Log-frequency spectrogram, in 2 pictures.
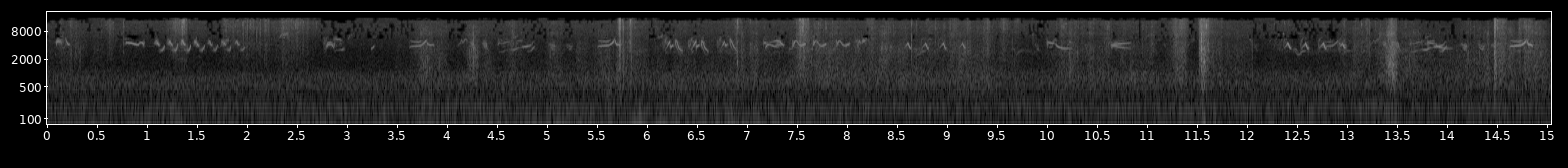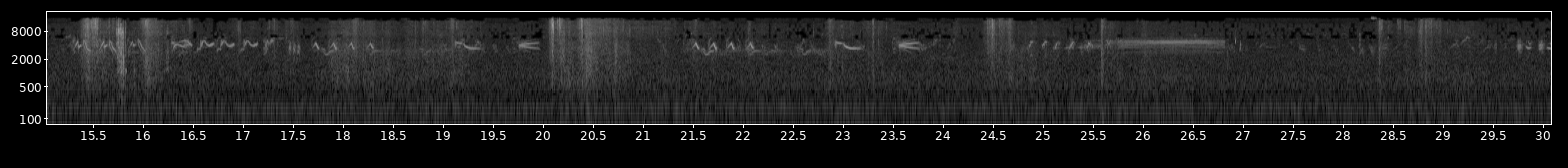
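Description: Small birds chirping in short high trills and calls throughout, over a faint outdoor background, with scattered sharp knocks and rustles.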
